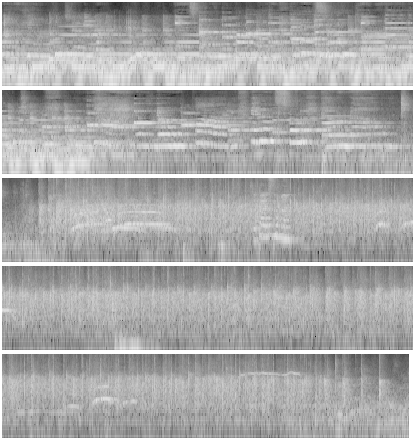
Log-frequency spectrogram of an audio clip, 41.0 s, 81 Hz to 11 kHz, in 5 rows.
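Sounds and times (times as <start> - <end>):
audience applauding: 16.9 - 41.0.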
